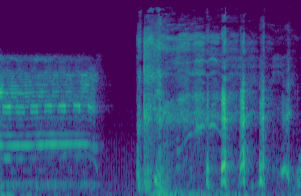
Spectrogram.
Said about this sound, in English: I thought a phone was ringing. I stopped and went, what the fuck is that? I didn't understand how.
